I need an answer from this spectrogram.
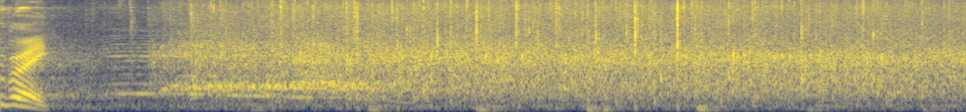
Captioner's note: audience applauding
